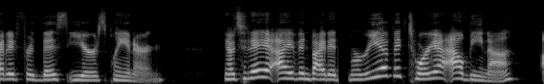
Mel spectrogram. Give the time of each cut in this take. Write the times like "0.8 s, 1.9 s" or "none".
2.2 s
